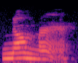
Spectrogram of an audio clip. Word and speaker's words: number: just that this one, you don't hear the B sound. It's number. And this one is number. Number. Totally crazy. Totally a crazy distinction, right? So this one is kind of like the word home with a B, or tomb.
